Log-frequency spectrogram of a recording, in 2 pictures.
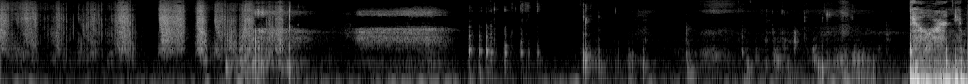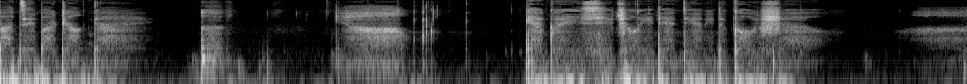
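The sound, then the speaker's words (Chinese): Water beads are squeezed inside a sponge, making wet, crunchy squishing bursts in two louder stretches, with soft whispered talk around them. “你听，这是我的吸水珠吸在海绵里的声音。”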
